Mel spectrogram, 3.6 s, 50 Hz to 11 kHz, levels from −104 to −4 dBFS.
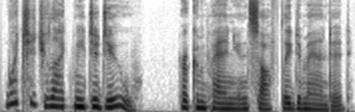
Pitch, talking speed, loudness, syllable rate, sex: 185 Hz, 185 wpm, -19 LUFS, 5.2 syllables/s, female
